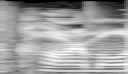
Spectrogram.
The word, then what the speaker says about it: caramel: Bit of chocolate, maybe peanut butter, maybe maybe caramel depending or caramel if you prefer to pronounce it like that.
